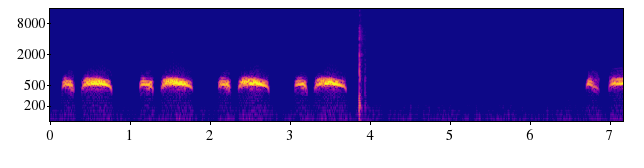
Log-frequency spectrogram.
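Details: Spotted dove decoy practising the hạ bổi pattern, four low coo pairs in quick steady rhythm, then a sharp click and nearly three seconds of quiet before the cooing resumes.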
